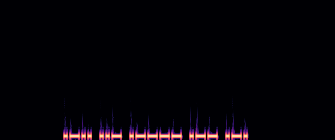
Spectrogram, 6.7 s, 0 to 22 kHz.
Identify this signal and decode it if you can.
Morse code, heard as a keyed tone, about 20 wpm, 700 Hz. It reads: LU1WR
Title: DXCC-100 Call Signs - 5 Characters - Repeated 3x - 20wpm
